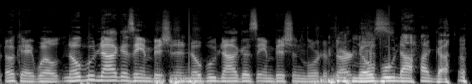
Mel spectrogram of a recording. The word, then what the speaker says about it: Nobunaga: it was it's not NOA what did I spell it wrong it's Nobunaga that's not how you spell it no that's noonga you're missing an a I'm pretty sure it's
